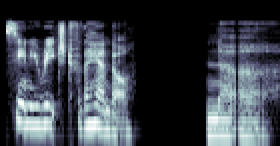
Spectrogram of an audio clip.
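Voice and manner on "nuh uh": low, taunting denial; menacing villain. Acted. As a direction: cut her off, low and smug. Villain stops her.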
